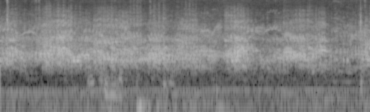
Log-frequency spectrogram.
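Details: Migratory Demoiselle cranes gathering in thousands at a Rajasthan water hole in Khichan during winter; many rolling calls blend into an unbroken chorus, swelling briefly near the middle, with a faint steady hum.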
